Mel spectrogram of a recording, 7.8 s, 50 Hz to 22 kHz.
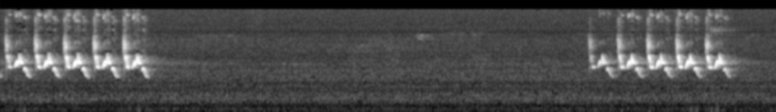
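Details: A male wren tending nestlings on 2 July sings after leaving the nest by a porch: two loud, high bursts of five or six rapidly repeated notes, each about a second and a half, with a quiet pause between.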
